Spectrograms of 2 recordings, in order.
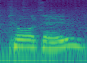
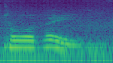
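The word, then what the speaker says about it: Torddu: at or thee no it's not tor do it's tore the p.o RDV you correctly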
